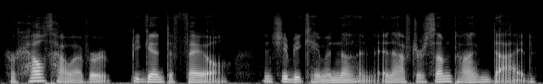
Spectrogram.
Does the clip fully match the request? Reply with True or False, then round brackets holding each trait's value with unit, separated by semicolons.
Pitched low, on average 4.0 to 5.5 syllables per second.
True (110 Hz; 4.7 syllables/s)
